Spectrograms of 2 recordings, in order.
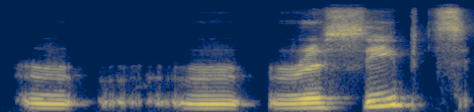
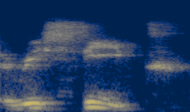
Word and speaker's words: receipt: will translate and uh receipts you know it's like check yeah that's correct so the the pronunciation of the first word is receipt we do not pronounce p receipt it's a receipt like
